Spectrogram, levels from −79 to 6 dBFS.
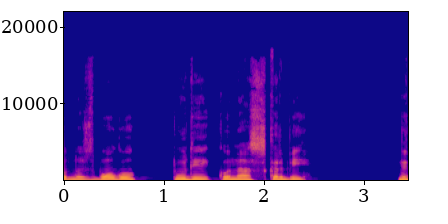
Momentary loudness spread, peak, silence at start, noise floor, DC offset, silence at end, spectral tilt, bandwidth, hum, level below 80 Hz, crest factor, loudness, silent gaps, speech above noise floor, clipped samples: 7 LU; -6 dBFS; 0 s; under -90 dBFS; under 0.1%; 0 s; -7 dB/octave; 16.5 kHz; none; -66 dBFS; 16 dB; -20 LUFS; none; over 71 dB; under 0.1%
